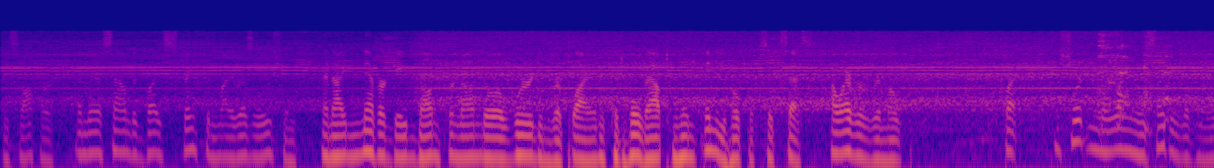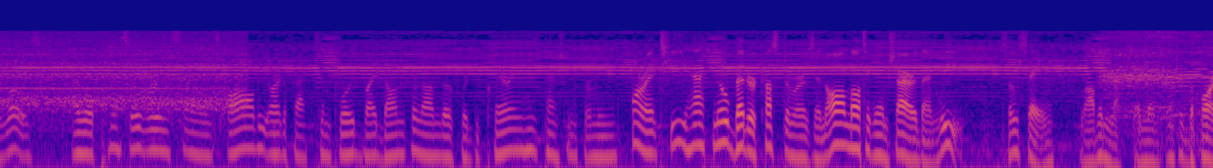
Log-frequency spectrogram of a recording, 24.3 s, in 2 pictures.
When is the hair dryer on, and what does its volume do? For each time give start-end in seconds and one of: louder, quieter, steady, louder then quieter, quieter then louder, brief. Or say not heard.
0.0-14.7 louder.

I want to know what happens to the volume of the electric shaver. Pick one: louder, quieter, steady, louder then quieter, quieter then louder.
louder.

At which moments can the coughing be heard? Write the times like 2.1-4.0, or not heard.
10.9-11.8.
